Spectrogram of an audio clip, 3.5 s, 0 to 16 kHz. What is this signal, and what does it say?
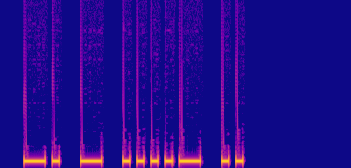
Morse code, heard as a keyed tone, about 17 wpm, 700 Hz. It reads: NT4I
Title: USA Call Signs - 4 Characters - 17wpm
